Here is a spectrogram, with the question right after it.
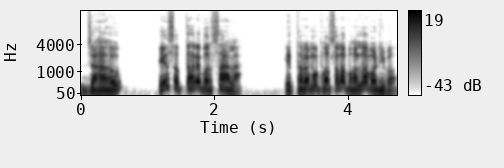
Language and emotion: Odia, happy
